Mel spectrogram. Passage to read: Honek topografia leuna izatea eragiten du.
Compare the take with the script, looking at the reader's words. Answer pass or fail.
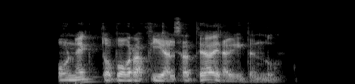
fail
